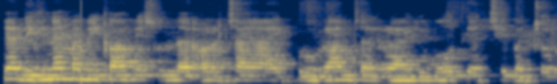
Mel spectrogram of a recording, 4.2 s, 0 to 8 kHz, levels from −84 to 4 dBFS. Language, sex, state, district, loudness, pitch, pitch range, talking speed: Hindi, male, Bihar, Jahanabad, -15 LUFS, 155 Hz, 145-160 Hz, 315 wpm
